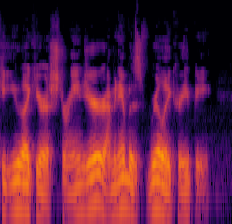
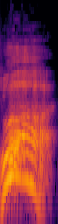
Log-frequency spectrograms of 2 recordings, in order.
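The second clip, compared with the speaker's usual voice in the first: loud, high startled yell; freaking scream; 8 dB louder than usual. Retold or imitated. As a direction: imitate a terrified scream on waking. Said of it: "lets out this freaking scream".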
